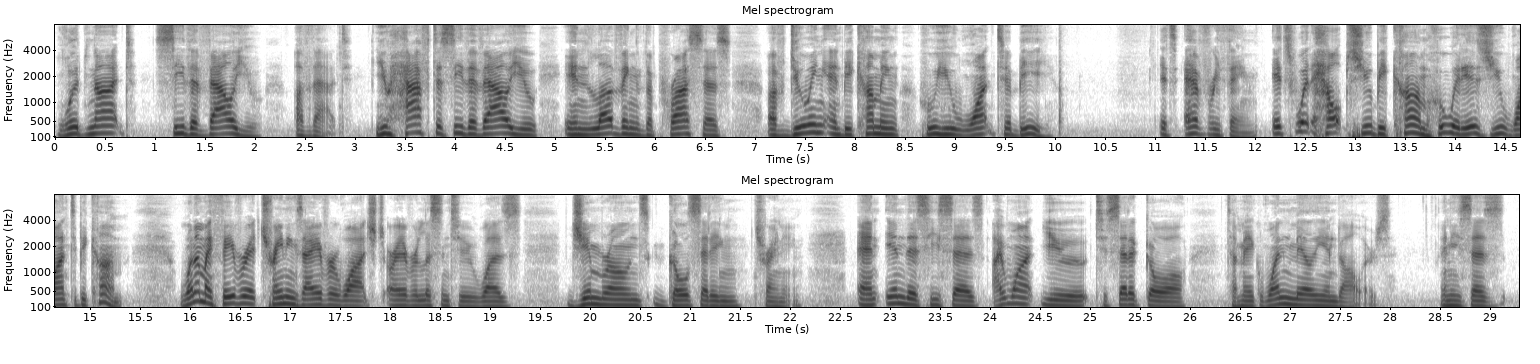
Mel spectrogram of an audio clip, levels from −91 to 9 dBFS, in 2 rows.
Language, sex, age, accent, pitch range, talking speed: English, male, 40-59, American, 125-160 Hz, 155 wpm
